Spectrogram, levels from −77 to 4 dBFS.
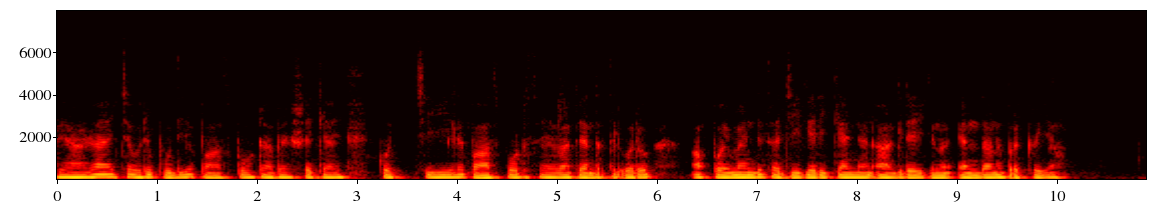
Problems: none marked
